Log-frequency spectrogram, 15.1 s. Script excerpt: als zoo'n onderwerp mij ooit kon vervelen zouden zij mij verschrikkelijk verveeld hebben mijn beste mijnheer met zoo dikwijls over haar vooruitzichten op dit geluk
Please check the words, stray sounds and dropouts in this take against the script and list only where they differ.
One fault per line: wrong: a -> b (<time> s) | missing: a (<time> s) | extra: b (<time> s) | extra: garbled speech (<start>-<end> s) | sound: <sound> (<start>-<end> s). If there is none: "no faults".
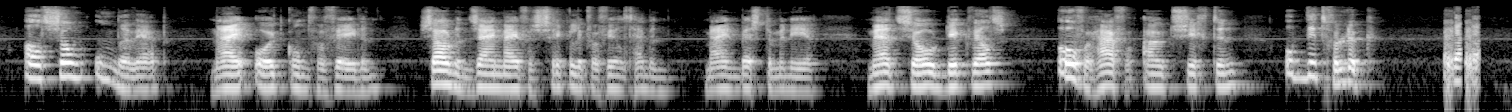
sound: laugh (14.5-14.8 s)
